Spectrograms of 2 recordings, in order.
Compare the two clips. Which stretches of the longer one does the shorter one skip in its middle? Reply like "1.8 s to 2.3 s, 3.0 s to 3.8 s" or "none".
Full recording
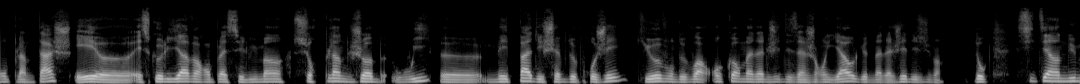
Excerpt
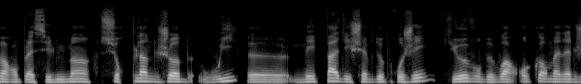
none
